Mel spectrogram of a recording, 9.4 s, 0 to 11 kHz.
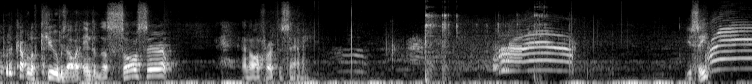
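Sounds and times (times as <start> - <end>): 
speech: 0.0 - 2.3, 3.0 - 4.0, 8.6 - 9.0
cat meowing: 4.1 - 5.3, 6.2 - 7.2, 8.8 - 9.4.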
